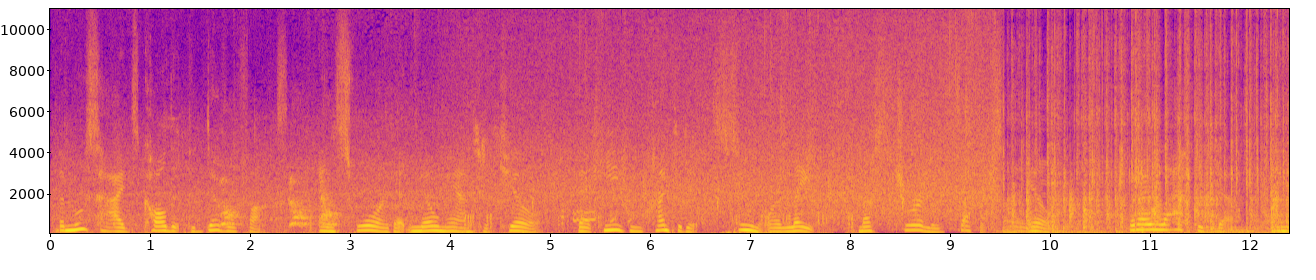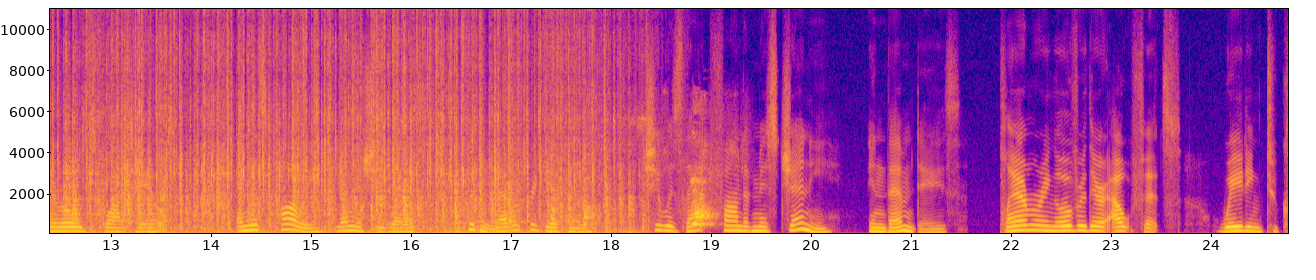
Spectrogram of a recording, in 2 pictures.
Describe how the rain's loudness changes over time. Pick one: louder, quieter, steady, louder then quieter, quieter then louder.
louder.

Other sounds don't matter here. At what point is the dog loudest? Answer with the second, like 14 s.
19 s.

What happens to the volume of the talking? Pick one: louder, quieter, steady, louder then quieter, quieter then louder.
steady.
